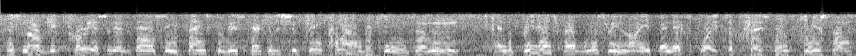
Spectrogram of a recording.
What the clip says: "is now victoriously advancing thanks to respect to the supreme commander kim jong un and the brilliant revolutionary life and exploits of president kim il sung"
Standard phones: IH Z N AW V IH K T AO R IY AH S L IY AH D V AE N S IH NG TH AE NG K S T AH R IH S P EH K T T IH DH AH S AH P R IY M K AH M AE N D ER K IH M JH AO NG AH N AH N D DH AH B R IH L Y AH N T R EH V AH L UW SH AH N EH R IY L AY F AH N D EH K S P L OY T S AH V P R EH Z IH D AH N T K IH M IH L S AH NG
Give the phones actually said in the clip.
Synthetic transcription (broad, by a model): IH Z N AW V IH K T AO R IY AH S L IY AH D V AE N S IH NG TH AE NG K S T AH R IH S P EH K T T IH DH AH S AH P R IY M K AH M AE N D ER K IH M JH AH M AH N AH N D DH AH B R IH L Y AH N T R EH V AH L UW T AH R IY L AY F AH N D EH K S P L OY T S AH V P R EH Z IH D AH N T K IH M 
